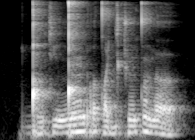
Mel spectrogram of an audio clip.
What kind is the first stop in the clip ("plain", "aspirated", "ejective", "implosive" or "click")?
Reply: click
